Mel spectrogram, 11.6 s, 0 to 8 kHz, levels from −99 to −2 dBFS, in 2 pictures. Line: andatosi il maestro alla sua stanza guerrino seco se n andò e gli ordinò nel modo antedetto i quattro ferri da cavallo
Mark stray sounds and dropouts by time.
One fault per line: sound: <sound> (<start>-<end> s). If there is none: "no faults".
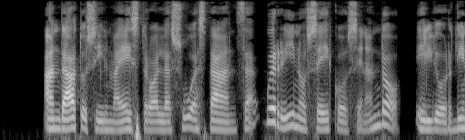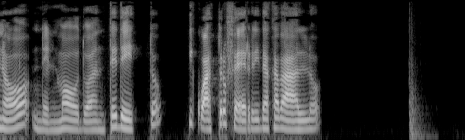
sound: thud (10.9-11.3 s)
